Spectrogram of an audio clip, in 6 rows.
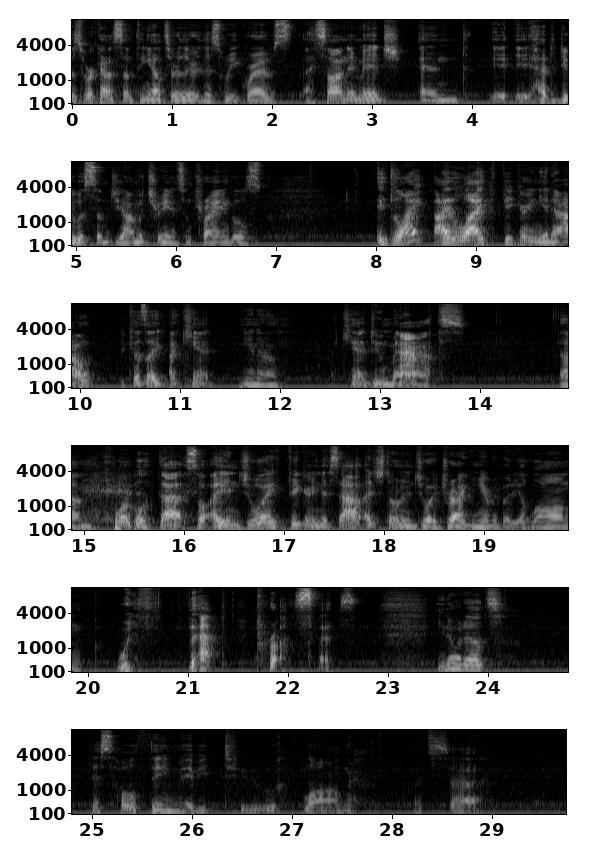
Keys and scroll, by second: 20.1-21.1 typing, 23.0 space, 27.2 m.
